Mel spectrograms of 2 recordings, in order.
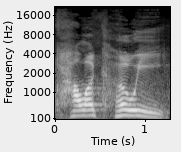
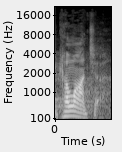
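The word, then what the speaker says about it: Kalanchoe: So this is called calicoe, or like my mama used to say, calancha. Okay, calicoe I think is the official Latin pronunciation, but growing up, my mom and all of her friends just called them calanchas.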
